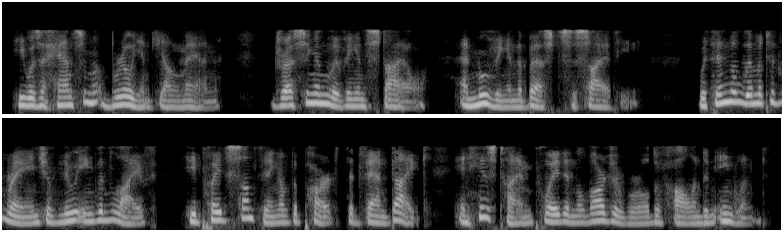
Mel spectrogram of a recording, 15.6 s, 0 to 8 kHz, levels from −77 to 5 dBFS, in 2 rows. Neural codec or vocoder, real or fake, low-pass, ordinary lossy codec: autoencoder, 48 kHz, 32 numbers a frame, DAC-VAE, trained on Japanese speech; fake; 7.2 kHz; AAC, 16 kbps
